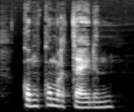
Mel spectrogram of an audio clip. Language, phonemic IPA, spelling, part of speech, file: Dutch, /kɔmˈkɔmərˌtɛidə(n)/, komkommertijden, noun, Nl-komkommertijden.ogg
- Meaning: plural of komkommertijd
